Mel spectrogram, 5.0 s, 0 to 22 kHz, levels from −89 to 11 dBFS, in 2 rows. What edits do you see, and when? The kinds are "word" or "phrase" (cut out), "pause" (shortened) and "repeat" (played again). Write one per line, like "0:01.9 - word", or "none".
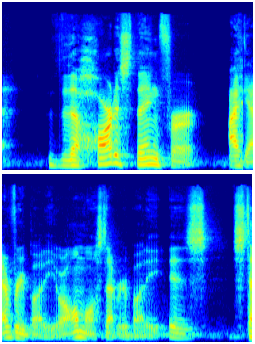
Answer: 0:02.4 - word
